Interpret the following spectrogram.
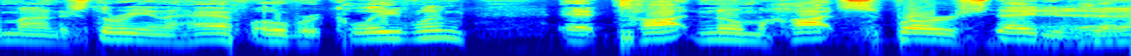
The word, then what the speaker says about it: Tottenham Hotspur Stadium: Minnesota minus 3.5 over Cleveland at Tottenham Hotspur Stadium.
